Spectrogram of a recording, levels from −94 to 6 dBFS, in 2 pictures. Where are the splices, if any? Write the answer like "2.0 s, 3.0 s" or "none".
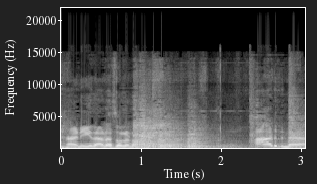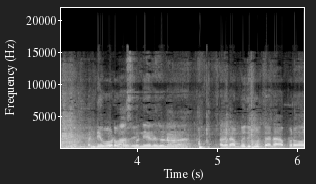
none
